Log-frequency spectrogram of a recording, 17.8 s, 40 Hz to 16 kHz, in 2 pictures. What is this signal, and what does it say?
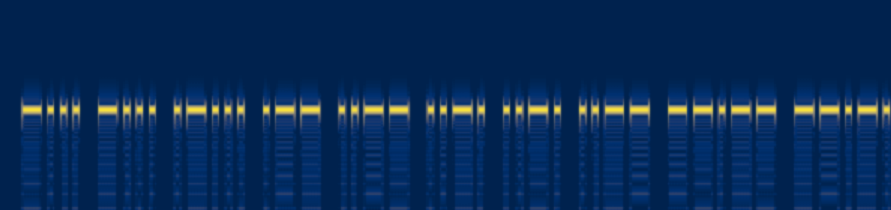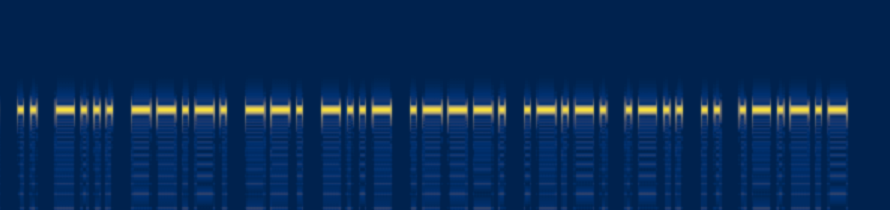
Morse code (Japanese Wabun code), heard as a keyed tone, about 19 wpm, 700 Hz. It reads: ハハオヤノチチノアジハシリマセンガ、
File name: kawa / Morse sample / kamyu 70 cpm 700 Hz Crispy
